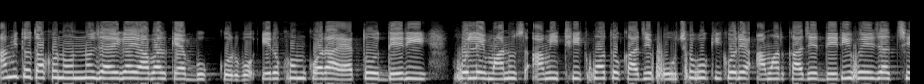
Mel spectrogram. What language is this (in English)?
Bangla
